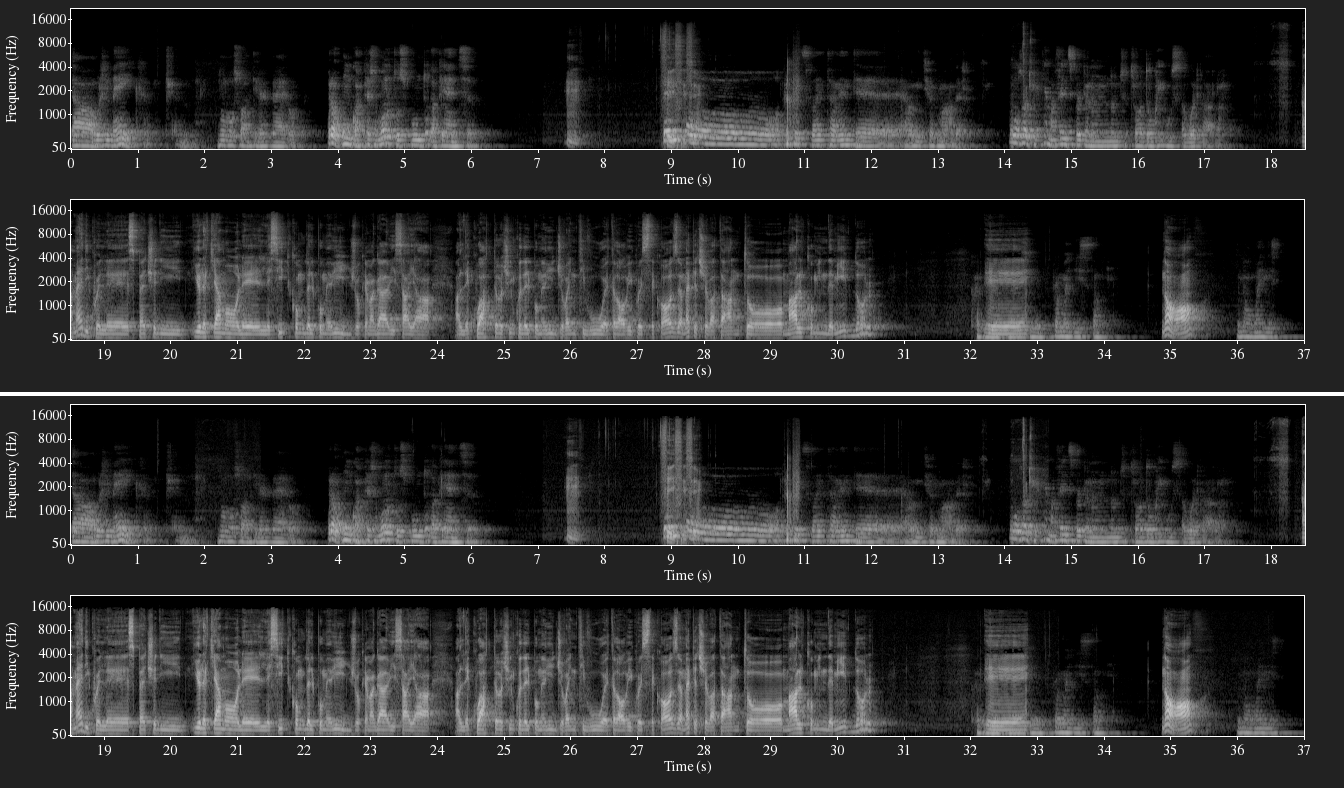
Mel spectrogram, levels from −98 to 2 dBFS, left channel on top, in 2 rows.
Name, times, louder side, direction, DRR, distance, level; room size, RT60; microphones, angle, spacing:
voice 1, 0.0-1.8 2.2-3.4 3.8-6.1 8.9-13.4 14.1-17.3 32.0-33.9 36.0-36.6, left 1 dB, 60° left, 1.2 m, -40 dB
voice 2, 18.1-30.6 32.2-32.9 34.9-35.3, right 3 dB, 30° right, 0.6 m, -33 dB
21.5 x 8.2 x 3.6 m
head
